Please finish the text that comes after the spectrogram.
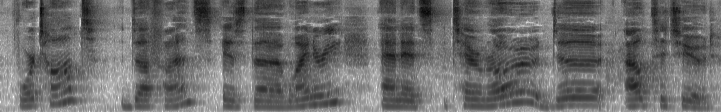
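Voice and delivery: "Fortant de France" and "Terroir de Altitude" said slowly in French; French wine names. Shown as a demonstration. Host reading French wine labels to viewers, slow careful French. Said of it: "I said that terrible".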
